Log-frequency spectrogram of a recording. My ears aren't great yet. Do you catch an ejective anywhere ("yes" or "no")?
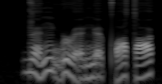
yes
